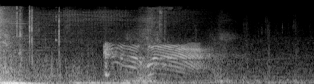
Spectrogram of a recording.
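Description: A bright electronic chime plays.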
